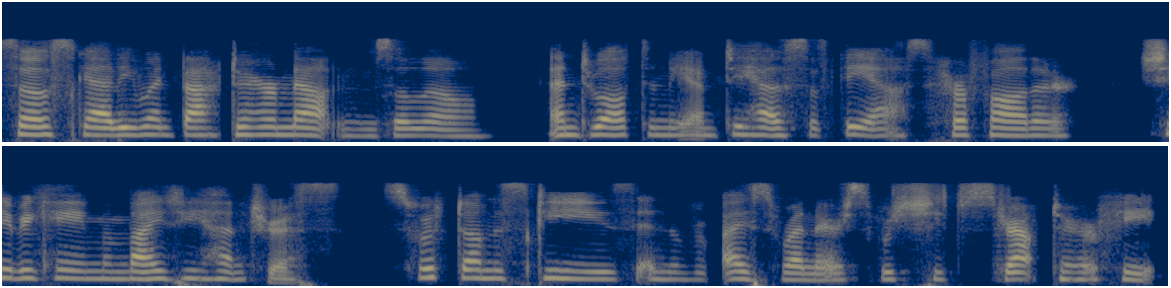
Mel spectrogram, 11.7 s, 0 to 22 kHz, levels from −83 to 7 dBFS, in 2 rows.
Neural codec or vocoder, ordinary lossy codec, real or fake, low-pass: codec, 16 kHz, 1 kbps, X-Codec, HuBERT features, trained on balanced general audio; AAC, 48 kbps; fake; 7.2 kHz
